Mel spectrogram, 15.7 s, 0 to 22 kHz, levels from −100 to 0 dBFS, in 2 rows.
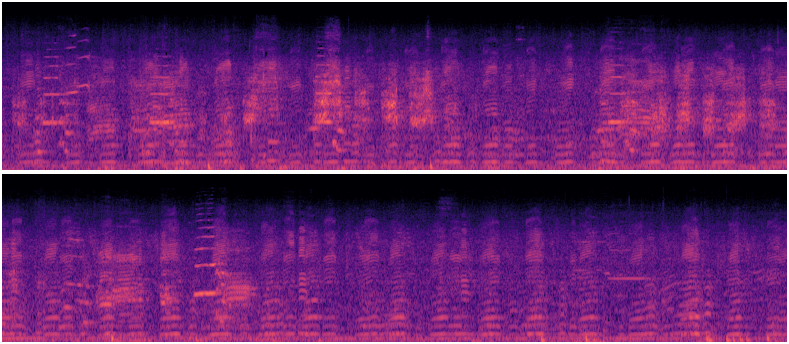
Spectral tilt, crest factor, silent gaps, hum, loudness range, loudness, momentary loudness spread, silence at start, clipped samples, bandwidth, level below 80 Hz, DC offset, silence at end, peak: -4 dB/octave; 22 dB; none; none; 7 LU; -39 LUFS; 10 LU; 0 s; under 0.1%; 16 kHz; -50 dBFS; under 0.1%; 0 s; -18 dBFS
